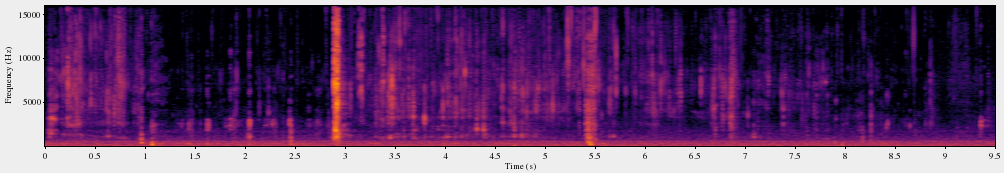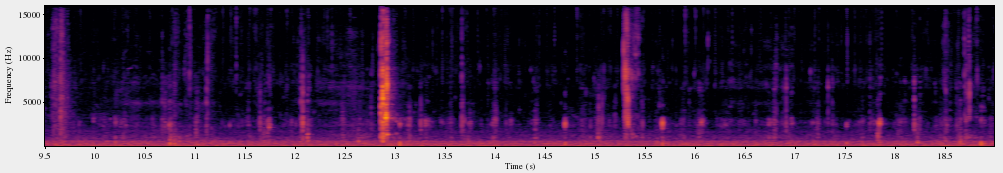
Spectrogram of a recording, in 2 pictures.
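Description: Close-up chewing of a sauce-glazed fried chicken lollipop: a soft, steady run of small mouth clicks and crunches, with a few sharper crunchy clicks, the loudest about three seconds in and again around five and thirteen seconds.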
